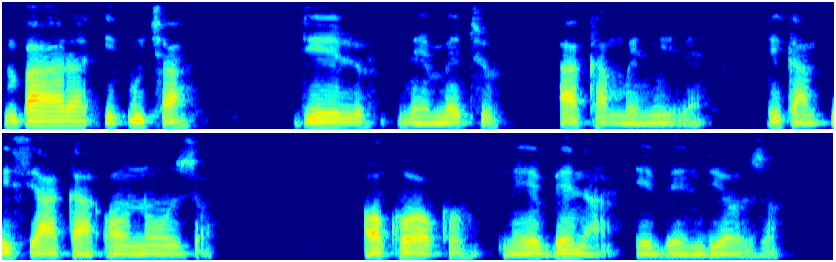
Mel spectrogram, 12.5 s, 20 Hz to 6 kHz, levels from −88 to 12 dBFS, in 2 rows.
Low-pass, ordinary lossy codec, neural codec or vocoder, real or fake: 5.4 kHz; none; none; real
